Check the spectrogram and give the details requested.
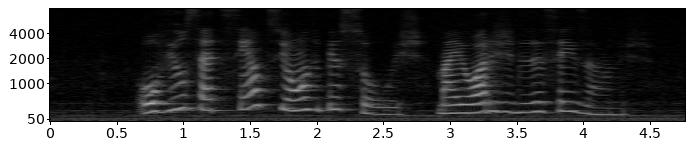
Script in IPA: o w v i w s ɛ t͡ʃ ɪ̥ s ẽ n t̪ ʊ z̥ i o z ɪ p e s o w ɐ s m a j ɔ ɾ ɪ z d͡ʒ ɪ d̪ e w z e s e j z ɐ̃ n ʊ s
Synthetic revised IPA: o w v i w s ɛ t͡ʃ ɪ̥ s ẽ n t̪ ʊ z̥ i õ z ɪ p e s o w ɐ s m a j ɔ ɾ ɪ z d͡ʒ ɪ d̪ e z e s e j z ɐ̃ n ʊ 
